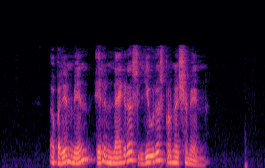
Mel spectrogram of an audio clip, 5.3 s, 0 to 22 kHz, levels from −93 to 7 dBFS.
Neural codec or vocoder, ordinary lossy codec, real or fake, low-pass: none; MP3, 64 kbps; real; 7.2 kHz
